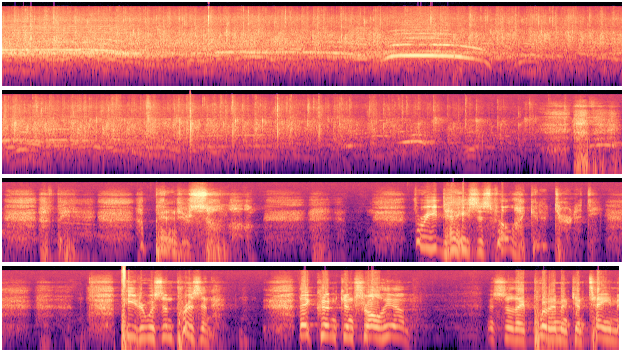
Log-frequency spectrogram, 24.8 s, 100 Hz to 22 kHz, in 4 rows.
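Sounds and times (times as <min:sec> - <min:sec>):
large audience clapping: 0:00.0 - 0:13.0
speech: 0:16.8 - 0:17.8, 0:20.0 - 0:20.9, 0:21.6 - 0:22.8, 0:23.4 - 0:24.7.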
